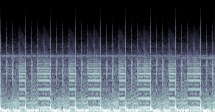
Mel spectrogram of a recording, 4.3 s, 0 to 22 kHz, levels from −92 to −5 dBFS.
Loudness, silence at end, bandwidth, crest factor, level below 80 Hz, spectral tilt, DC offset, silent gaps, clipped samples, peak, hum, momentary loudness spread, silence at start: -13 LUFS; 0 s; 4.8 kHz; 10 dB; -12 dBFS; -9.5 dB/octave; under 0.1%; none; under 0.1%; 0 dBFS; none; 1 LU; 0 s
